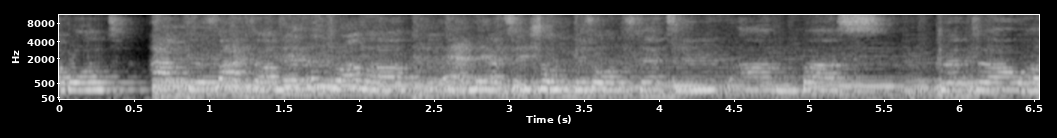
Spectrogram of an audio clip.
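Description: Acoustic guitar strummed in a live song. The chords break off briefly about half a second in, then the strumming starts again.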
